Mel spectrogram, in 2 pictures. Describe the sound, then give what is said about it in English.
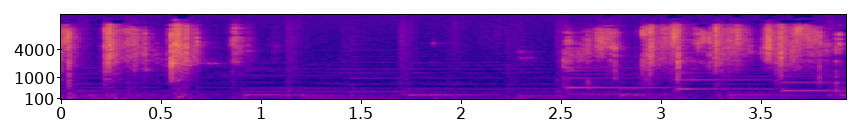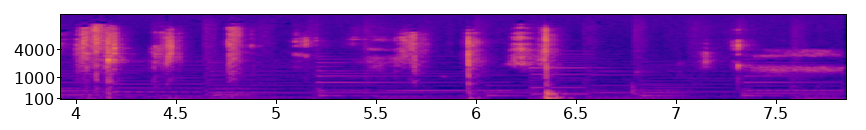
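Affirmation cards are shuffled in several quick, papery riffling bursts, over soft, steady background music with no one speaking. “Okay, so let's shuffle these cards and see what we need to affirm today.”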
